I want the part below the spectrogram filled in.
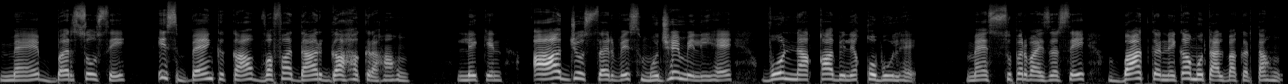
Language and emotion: Urdu, angry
